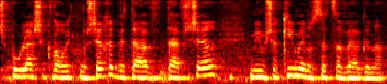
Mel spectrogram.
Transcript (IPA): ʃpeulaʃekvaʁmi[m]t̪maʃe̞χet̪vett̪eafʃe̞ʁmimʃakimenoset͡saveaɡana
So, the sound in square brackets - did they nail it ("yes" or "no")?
no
